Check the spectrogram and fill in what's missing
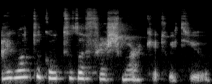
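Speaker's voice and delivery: terrible put-on Dutch accent in little-girl voice. Retelling what the neighbors' eight-year-old said, in a terrible dutch accent. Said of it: "It's my terrible Dutch accent".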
